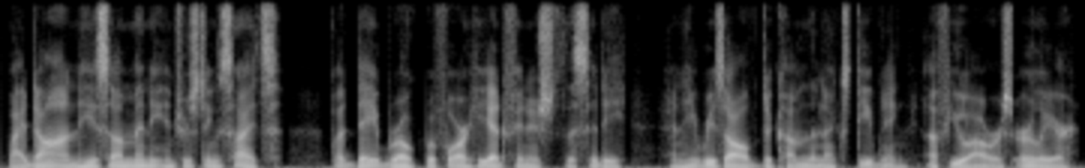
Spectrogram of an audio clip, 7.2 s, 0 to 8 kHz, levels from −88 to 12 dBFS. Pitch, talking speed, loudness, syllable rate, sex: 105 Hz, 230 wpm, -18 LUFS, 6.7 syllables/s, male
